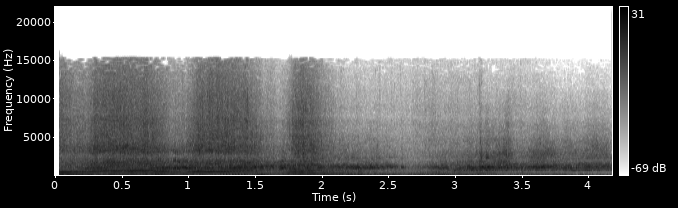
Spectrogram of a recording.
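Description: Older BMW sedan doing a burnout donut: the engine revs high while the spinning tyres squeal, and the engine note wavers up and down. After about two seconds it gets quieter, and the pitch falls near the end as the car pulls away.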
